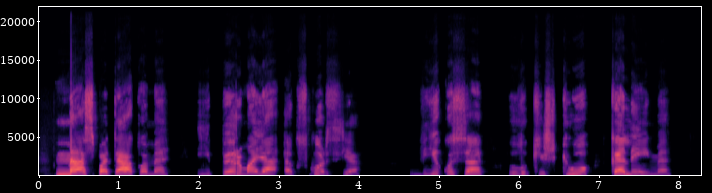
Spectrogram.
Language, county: Lithuanian, Šiauliai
